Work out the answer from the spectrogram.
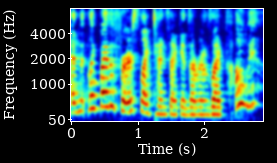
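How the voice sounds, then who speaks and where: A woman's voice: on the high side, very animated, fast, a bit bright. An American woman chatting casually as an interview guest, informal and giggly, with lots of slang. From United States. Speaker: podcast guest, pole dance instructor and performer.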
